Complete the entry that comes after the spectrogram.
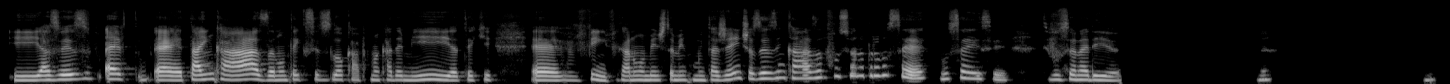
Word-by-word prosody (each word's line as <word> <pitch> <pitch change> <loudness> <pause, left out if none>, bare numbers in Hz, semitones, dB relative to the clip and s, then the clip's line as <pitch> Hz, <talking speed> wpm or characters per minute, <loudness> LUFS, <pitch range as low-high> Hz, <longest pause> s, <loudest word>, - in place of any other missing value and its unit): E, 195 +1 +2
às 205 0 +3
vezes, 240 +4 +3
eh 245 0 +6
tu 245 -4 -13
eh, 200 -1 +6
tá 215 +3 +4
em 240 +2 -1
casa 220 -2 +5
não 205 0 -2
ter 215 +1 -5
que - - -17
se - - -8
deslocar 215 +1 -5
pra - - -22
uma 205 - -4
academia, 205 0 0
ter 200 +1 -6
que, 200 +1 -8 0.4
eh, 195 -1 +4
enfim, 190 +1 -4
ficar 195 +2 -4
num 200 +1 -1
ambiente 205 0 -1
também 205 0 -2
com 205 - -9
muita 200 0 -1
gente, 260 +7 -1
às 255 - -3
vezes, 270 +1 +2
em 305 - -3
casa, 295 +1 0
funciona 390 +3 -5
pra 400 0 -2
você. 400 - +1
Não 250 - -4
sei 275 -1 -1
se 110 - -6 0.3
se 225 - -16
funcionaria. 210 -4 0 1.4
Né. 210 +1 -5 1.5
Hum. 205 +2 -9
210 Hz, 175 wpm, -25 LUFS, 200-245 Hz, 1.5 s, eh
